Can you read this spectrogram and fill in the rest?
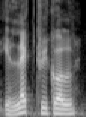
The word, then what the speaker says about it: electrical: I majored in electrical engineering. Electrical engineering. Ça veut dire accent tombé dans electrical là, tombé sur deuxième syllabe là. Electrical engineering. C'est sur deuxième syllabe là. Elect là, plus appuyé.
